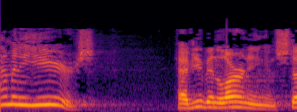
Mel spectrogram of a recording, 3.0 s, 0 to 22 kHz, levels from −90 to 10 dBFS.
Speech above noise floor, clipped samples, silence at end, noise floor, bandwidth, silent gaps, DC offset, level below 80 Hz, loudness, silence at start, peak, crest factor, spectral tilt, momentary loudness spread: 42 dB; under 0.1%; 0 s; -57 dBFS; 8 kHz; none; under 0.1%; -62 dBFS; -15 LUFS; 0 s; 0 dBFS; 16 dB; -4 dB/octave; 16 LU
